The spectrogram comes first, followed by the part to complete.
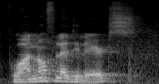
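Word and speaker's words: choanoflagellates: H silent है, अगर एच के साथ पढ़ोगे तो च्वानो पढ़ा जाएगा। क्वानोफ्लैजिलेट्स क्या होते हैं और एज सच किस फॉर्म में एग्जिस्ट करते हैं?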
